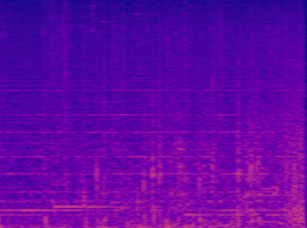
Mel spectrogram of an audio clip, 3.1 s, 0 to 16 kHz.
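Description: Roach the horse galloping in The Witcher 3, a quick continuous patter of hoofbeats over a dense bed of game sound, with brief talk mixed in.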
